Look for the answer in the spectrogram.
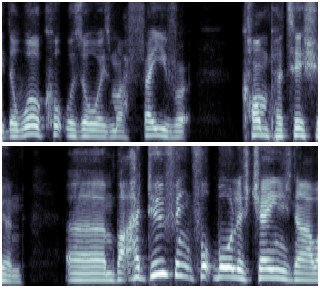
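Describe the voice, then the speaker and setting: Young guy doing a footy watchalong, high voice, dry close sound, loads of slang. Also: no echo. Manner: slangy, chatty, bursts into excited shouting at big moments. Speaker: host of a football watchalong stream. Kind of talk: live football watchalong chat and commentary.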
